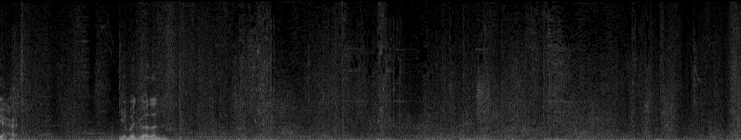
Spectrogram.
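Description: Game effects clash and crackle.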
